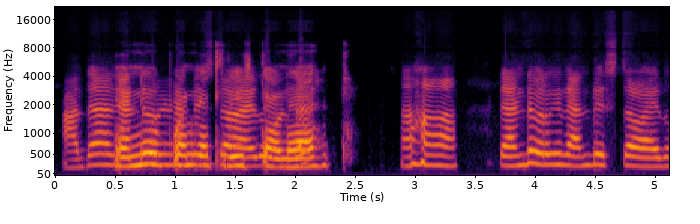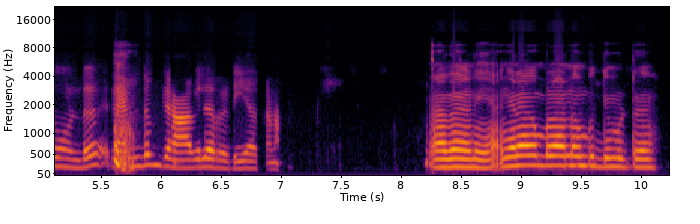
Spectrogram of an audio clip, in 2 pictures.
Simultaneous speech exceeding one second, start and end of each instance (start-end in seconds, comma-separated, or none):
0.6-2.0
